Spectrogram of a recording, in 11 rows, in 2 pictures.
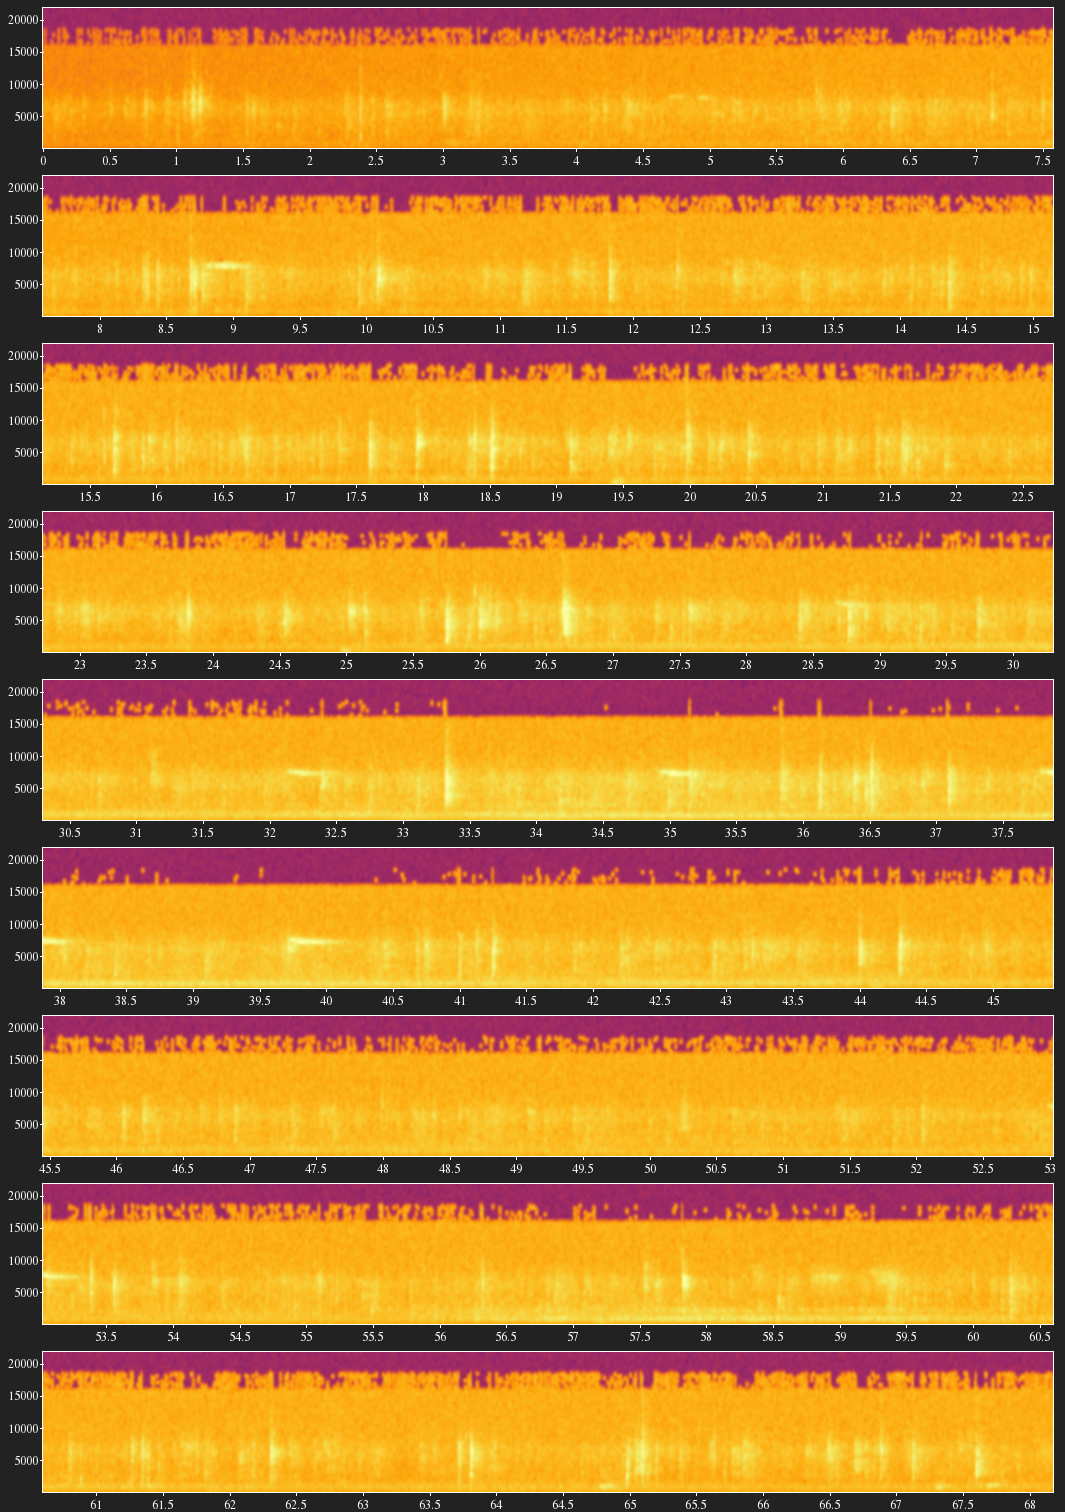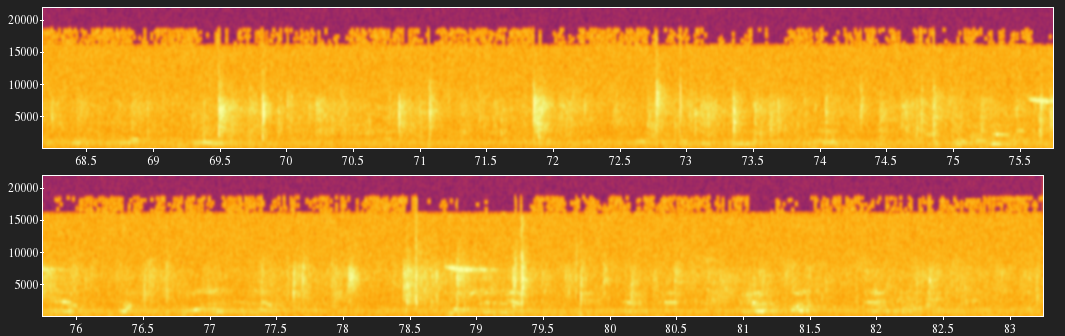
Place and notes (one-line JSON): {"title": "Vilnius, Lithuania, listening to drizzle", "date": "2020-10-17 16:15:00", "description": "standing in the autumn colored wood near big town and listening to drizzle...", "latitude": "54.66", "longitude": "25.31", "altitude": "175", "timezone": "Europe/Vilnius"}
